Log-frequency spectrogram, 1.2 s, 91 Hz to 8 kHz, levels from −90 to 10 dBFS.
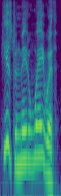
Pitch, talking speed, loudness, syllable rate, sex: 205 Hz, 295 wpm, -15 LUFS, 6.4 syllables/s, male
